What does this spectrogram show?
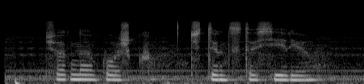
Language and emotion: Russian, neutral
